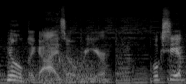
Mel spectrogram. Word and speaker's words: Wuxia: Wuxia, pronounced like Wosha, are basically Chinese action movies, but instead of guns and explosion, it's swords and martial arts.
